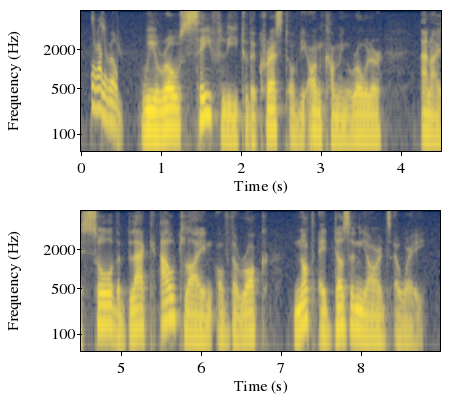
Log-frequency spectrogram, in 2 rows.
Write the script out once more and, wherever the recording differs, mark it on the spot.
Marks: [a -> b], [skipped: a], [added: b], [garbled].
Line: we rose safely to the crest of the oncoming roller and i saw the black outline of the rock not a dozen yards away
we rose safely to the crest of the oncoming roller and i saw the black outline of the rock not a dozen yards away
